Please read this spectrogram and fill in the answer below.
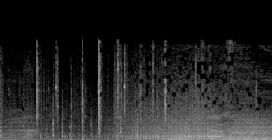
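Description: A scuffle with a quick run of sharp metallic clicks and knocks as handcuffs are snapped onto a man's wrists. In the second half a man's voice strains and cries out.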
